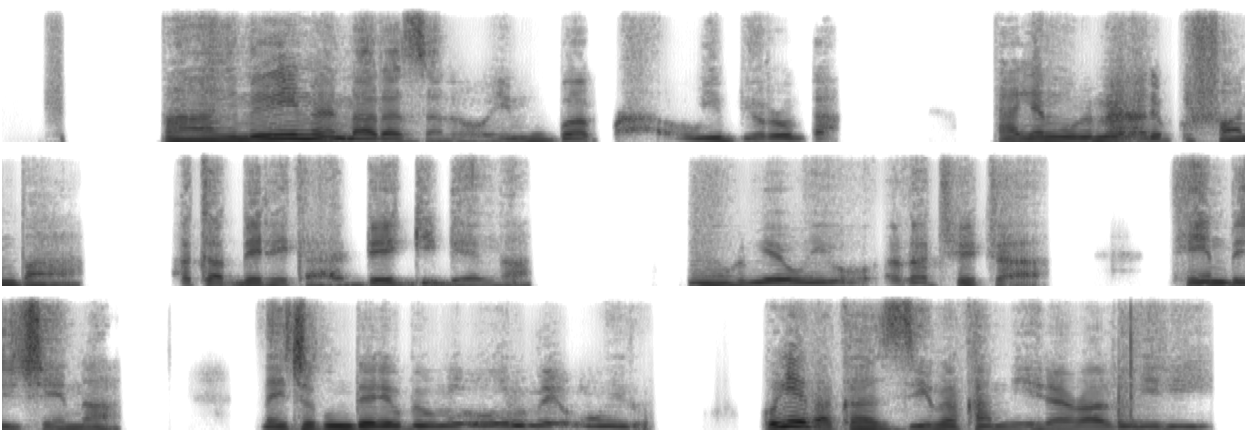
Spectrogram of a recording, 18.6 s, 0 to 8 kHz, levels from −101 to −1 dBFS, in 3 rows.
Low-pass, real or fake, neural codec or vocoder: 7.2 kHz; fake; codec, 16 kHz, 0.5 kbps, X-Codec, HuBERT features, trained on general audio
